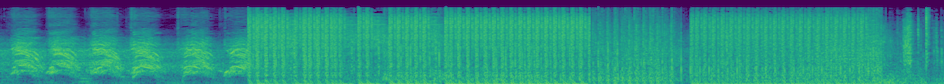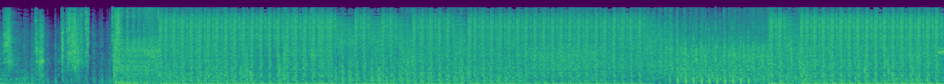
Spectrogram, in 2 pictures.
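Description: A group shouting in unison for the first couple of seconds, then sustained rapid automatic gunfire from several rifles, with two brief breaks.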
